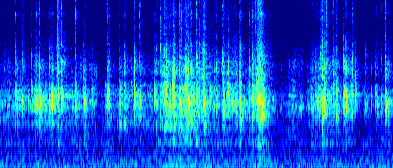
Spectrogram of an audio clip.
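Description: Fingertips of both hands type on a black mechanical keyboard with plastic keycaps and a metal top plate, resting on a wooden desk. Quick, clicky keystrokes come in uneven bursts with a brief lull near the end. Each strike is sharp and bright with almost no low end and dies away almost instantly.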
